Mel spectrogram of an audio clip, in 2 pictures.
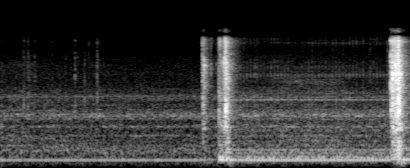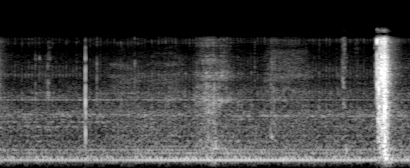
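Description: IBM Selectric typewriter's motor running with a steady low hum that grows louder after two clicks about two seconds in, and single sharp mechanical clacks from the typewriter's mechanism about four seconds in and again at the end.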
